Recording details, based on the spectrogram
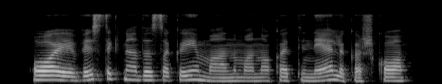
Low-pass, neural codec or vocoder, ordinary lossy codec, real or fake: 10.8 kHz; none; Opus, 64 kbps; real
